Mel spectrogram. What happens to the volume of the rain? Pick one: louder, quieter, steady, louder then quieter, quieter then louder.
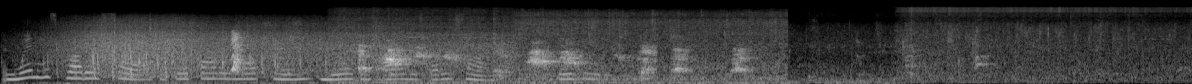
quieter.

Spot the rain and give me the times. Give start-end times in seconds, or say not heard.
0.0-11.8.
